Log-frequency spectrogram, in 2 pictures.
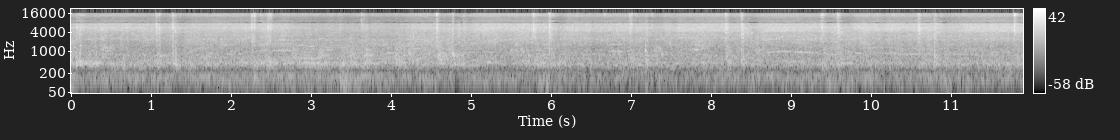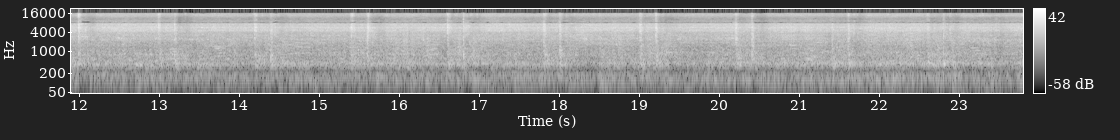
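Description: Myanmar Railways railcar running along the track, heard from on board: a steady rumble of wheels on rails, with frequent sharp clicks over the rail joints.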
